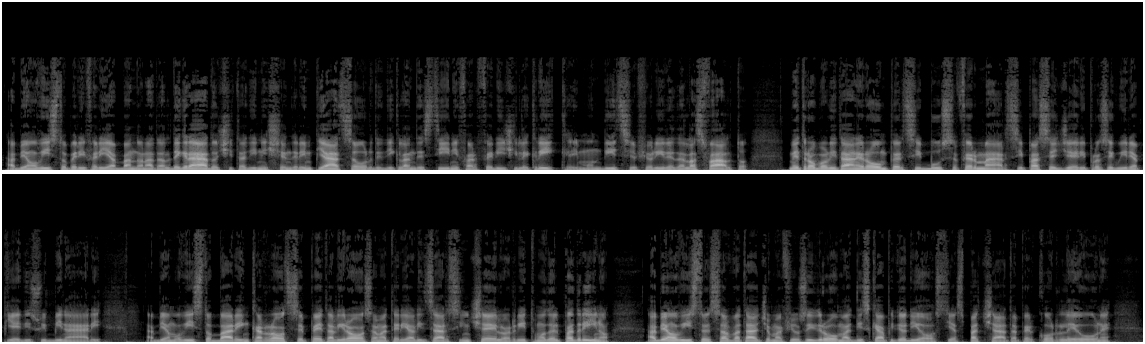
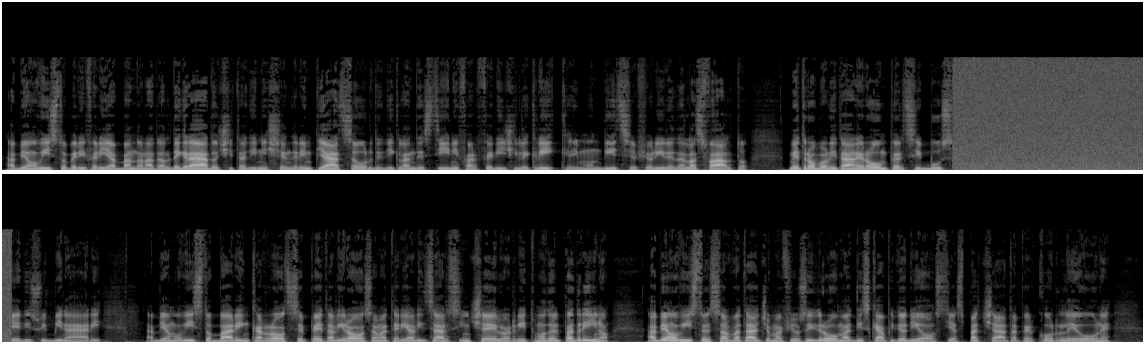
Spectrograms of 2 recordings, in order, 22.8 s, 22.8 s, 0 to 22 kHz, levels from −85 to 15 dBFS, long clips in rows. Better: first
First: none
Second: audio cutting out; filled with static; at 9.5 s for 2 s

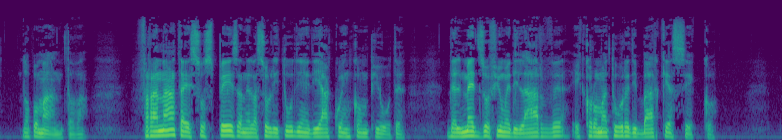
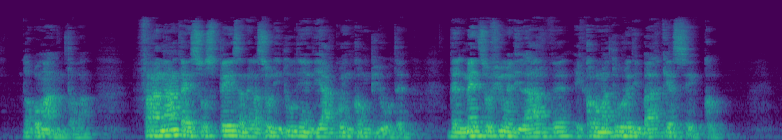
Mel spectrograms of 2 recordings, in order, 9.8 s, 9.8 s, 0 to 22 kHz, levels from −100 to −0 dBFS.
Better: first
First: none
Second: off-mic speech; far // room echo; noticeable; dies away in 0.4 s

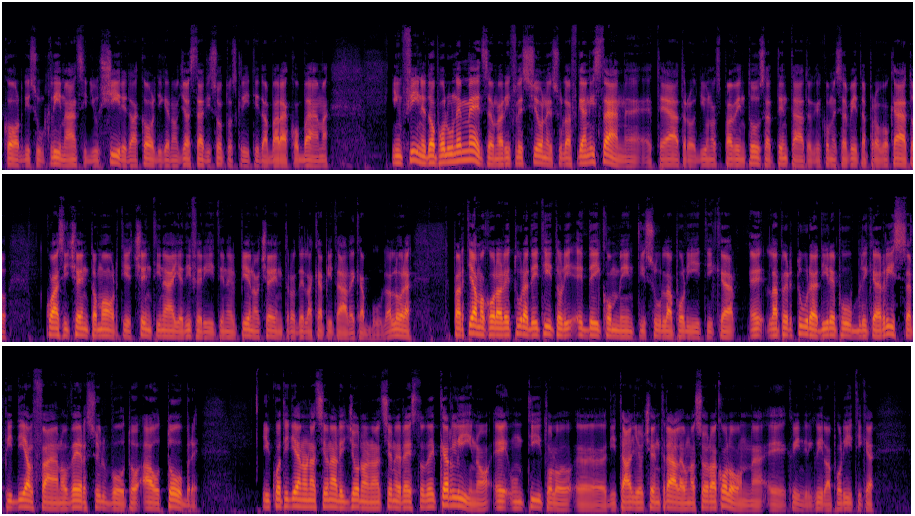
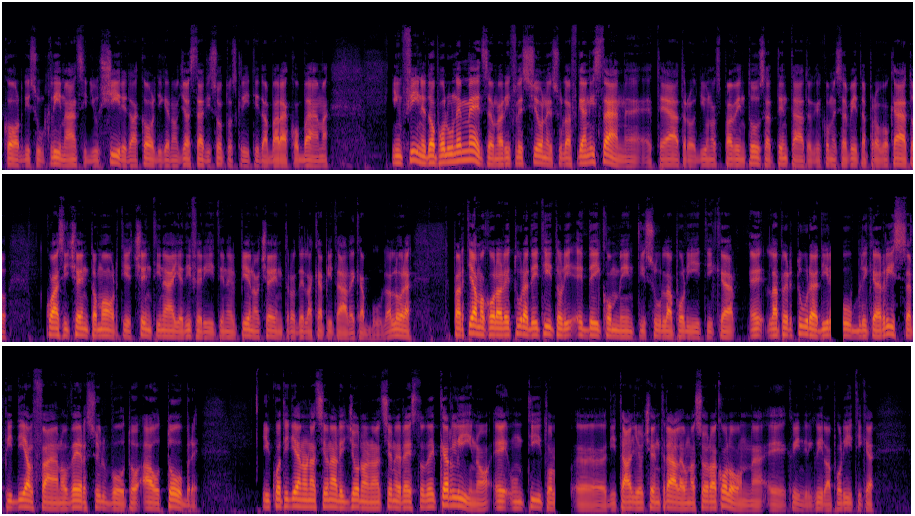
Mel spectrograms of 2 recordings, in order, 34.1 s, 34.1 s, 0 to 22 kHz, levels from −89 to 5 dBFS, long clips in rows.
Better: first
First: none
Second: audio cutting out; at 22 s and at 30 s

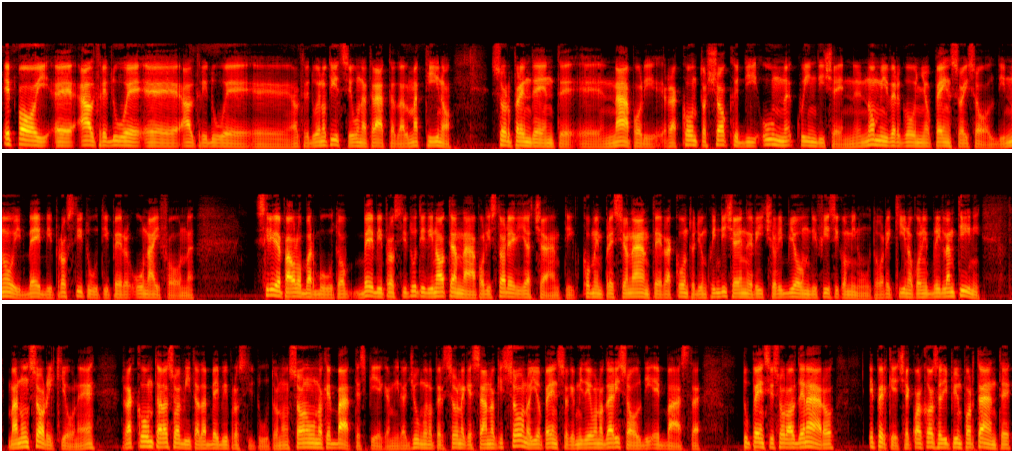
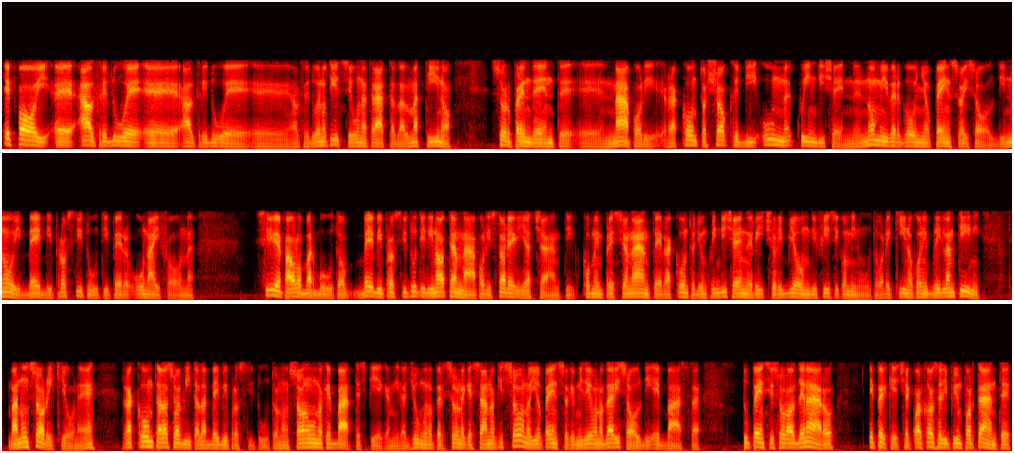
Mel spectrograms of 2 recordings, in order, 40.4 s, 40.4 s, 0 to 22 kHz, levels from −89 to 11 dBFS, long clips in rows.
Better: first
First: garbled, watery; slightly; nothing above 6.5 kHz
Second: garbled, watery; badly; nothing above 4 kHz

